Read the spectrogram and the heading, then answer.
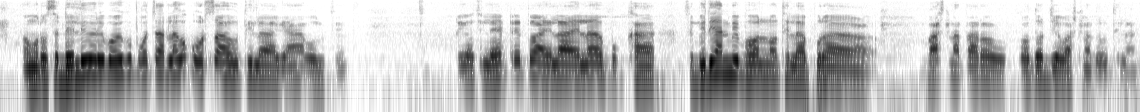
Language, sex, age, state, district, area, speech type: Odia, male, 30-45, Odisha, Nabarangpur, urban, spontaneous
